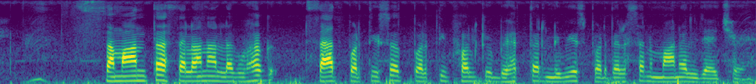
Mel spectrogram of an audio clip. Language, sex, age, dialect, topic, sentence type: Maithili, male, 25-30, Eastern / Thethi, banking, statement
